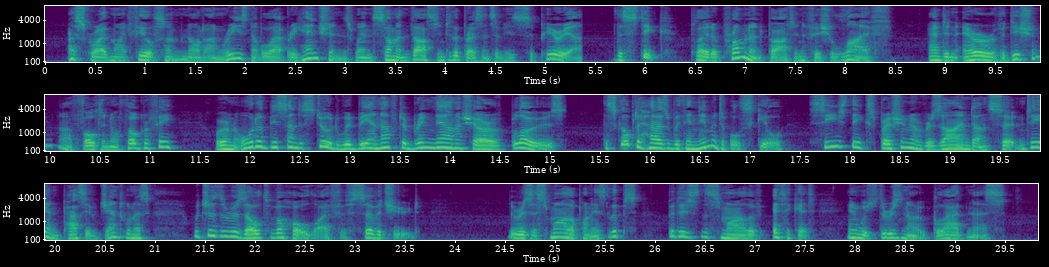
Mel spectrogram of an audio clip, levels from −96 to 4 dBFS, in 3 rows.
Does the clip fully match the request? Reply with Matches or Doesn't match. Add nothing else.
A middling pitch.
Matches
